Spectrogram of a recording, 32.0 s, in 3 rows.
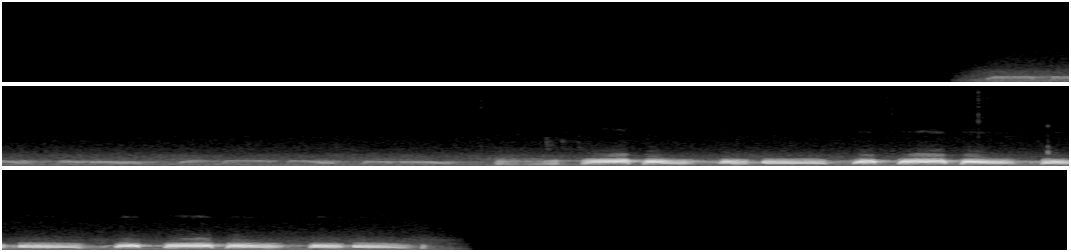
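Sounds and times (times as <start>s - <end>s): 
Common Wood Pigeon cooing: 9.8s - 25.6s
steady background hiss: 10.0s - 25.6s.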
